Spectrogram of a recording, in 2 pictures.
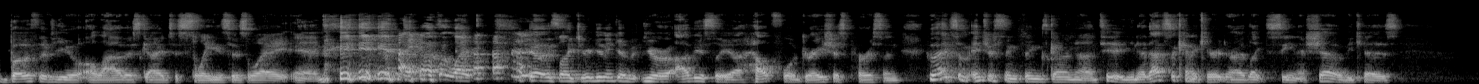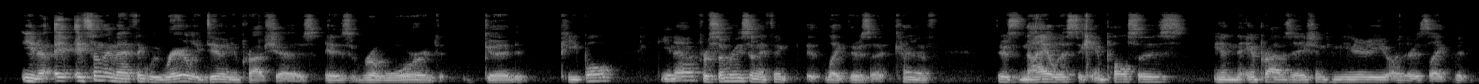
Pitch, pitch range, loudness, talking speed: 115 Hz, 105-145 Hz, -25 LUFS, 185 wpm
